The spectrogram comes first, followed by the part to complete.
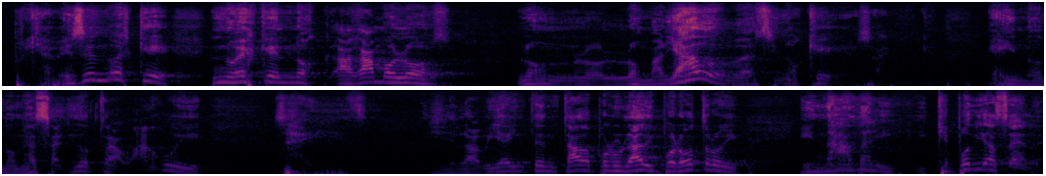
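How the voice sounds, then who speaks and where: Animated Salvadoran preacher in an echoing hall. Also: male voice, on the high side, normal speed, gravelly. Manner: animated storytelling, acting out dialogue, rising to shouts. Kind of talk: sermon with personal testimony.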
